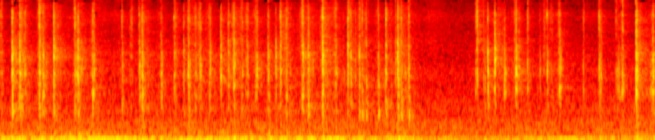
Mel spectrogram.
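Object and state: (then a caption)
Plastic computer keyboard. Fingertips type rapidly on the number pad and main keys of a full-size black plastic keyboard with a hollow body, producing dense, bright clicky taps. The typing pauses briefly just past three seconds, then resumes over a steady low hum.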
